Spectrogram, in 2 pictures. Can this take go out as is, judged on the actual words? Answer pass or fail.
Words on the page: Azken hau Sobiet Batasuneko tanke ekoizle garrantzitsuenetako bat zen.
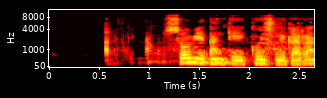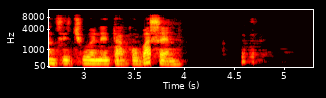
fail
